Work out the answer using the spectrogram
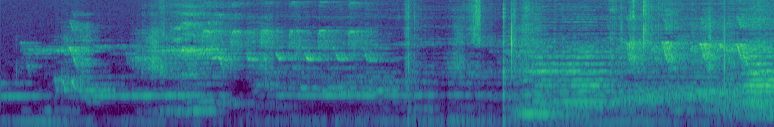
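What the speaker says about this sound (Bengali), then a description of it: "আর এদিকে দুই শালিক এসছে জল খেতে" A pair of mynas on a rooftop give scattered chirps and squawky calls at moderate distance, mixed with faint ambient noise and no talk.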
